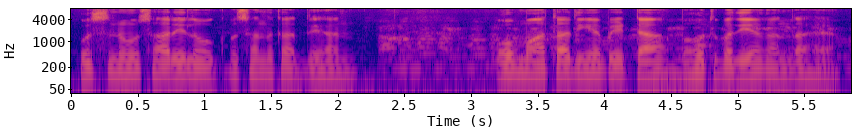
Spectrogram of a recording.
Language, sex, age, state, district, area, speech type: Punjabi, male, 18-30, Punjab, Hoshiarpur, urban, spontaneous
